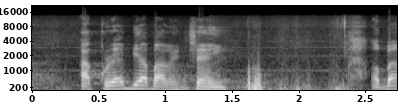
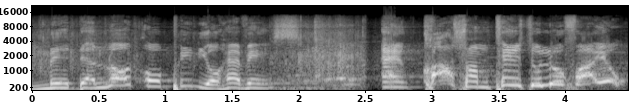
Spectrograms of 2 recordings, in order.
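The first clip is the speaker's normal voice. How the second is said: preaching blessing; 7 semitones higher than usual. Acted. Pastor blessing the congregation tonight, high shout. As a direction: lift the blessing up.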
